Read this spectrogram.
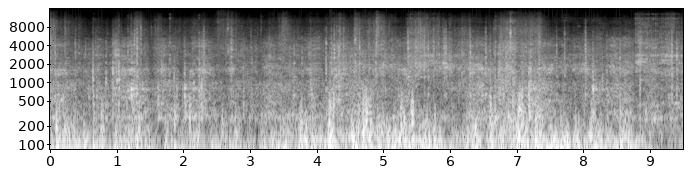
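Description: Wind rumbles past outdoors.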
